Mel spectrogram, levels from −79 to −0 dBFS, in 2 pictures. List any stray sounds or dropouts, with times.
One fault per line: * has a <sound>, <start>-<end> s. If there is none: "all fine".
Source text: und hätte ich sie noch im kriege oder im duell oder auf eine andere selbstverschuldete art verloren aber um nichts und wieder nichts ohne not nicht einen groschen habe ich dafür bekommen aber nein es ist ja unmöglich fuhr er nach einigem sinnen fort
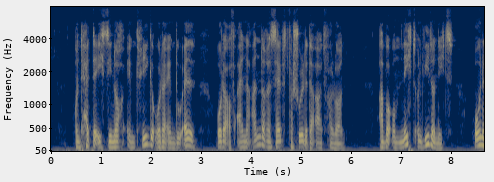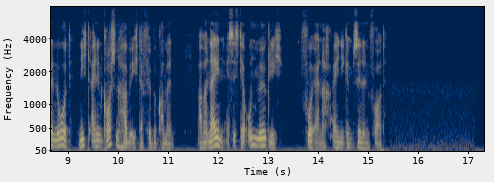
all fine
